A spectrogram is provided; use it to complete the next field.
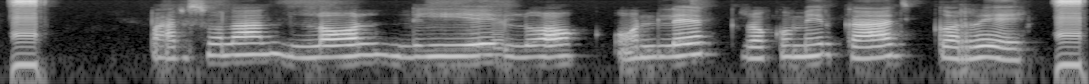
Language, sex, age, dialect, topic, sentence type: Bengali, female, 18-24, Jharkhandi, banking, statement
